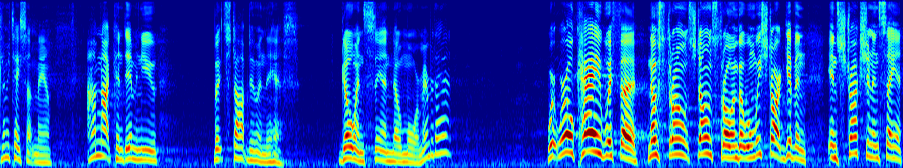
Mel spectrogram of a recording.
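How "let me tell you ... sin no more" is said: very quiet, hushed, private half-whisper. Retelling Jesus speaking to the woman caught in adultery: imitating Jesus half-whispering. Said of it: "Jesus whispers to her and he says".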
